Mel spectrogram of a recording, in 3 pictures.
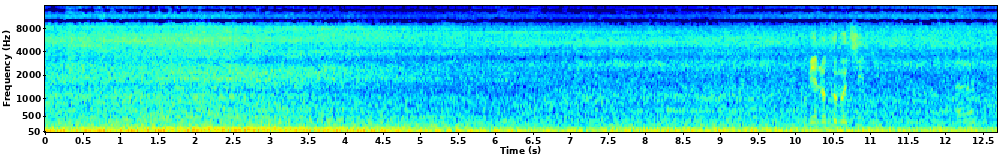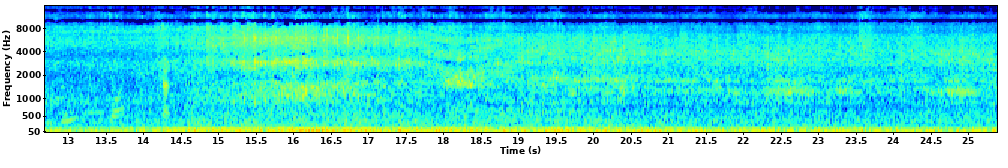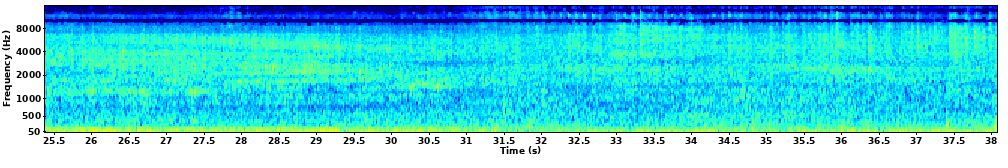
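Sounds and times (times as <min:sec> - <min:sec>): freight train wheels rumbling: 0:00.0 - 0:38.0.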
